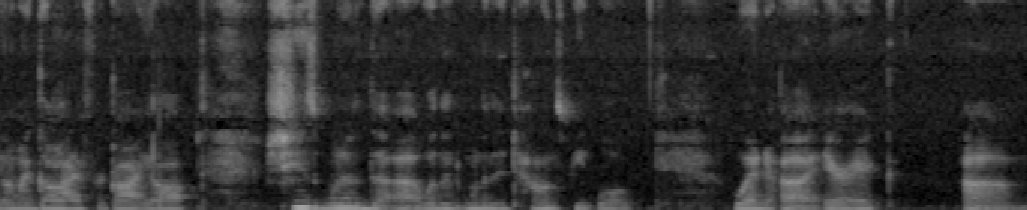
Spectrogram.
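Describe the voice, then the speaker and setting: Teen girl fan vlogger, soft half-whisper, gravelly fry, flat gushing delivery, noisy recording. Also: mid-range voice. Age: late teens. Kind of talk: casual fan vlog.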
